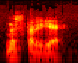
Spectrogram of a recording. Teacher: When you say на столе, on the table, you stress the last syllable, that is the ye.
